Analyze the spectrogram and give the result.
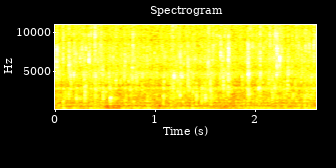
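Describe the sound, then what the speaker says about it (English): Tap water running steadily into a sink while hands are washed in a kitchen during pakora frying, a continuous close splashing flow with no voices. "I have to keep washing my hands"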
